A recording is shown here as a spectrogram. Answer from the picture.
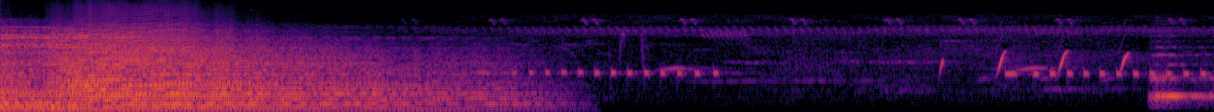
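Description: A held musical chord fades away over the first few seconds, leaving insects chirping in a steady pulsing trill, with a few short rising bird tweets near the end.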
